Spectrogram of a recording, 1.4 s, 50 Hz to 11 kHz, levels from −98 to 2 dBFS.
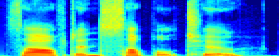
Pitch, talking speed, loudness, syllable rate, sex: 200 Hz, 170 wpm, -20 LUFS, 4.4 syllables/s, female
